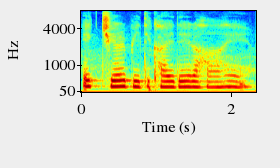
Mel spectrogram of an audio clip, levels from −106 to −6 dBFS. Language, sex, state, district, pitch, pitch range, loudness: Hindi, female, Arunachal Pradesh, Papum Pare, 205 Hz, 205-215 Hz, -14 LUFS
